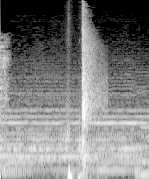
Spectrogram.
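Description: Cartoon hit sound effect over sustained background music: a sharp hit about a second in, followed almost at once by a longer, hissing crack.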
